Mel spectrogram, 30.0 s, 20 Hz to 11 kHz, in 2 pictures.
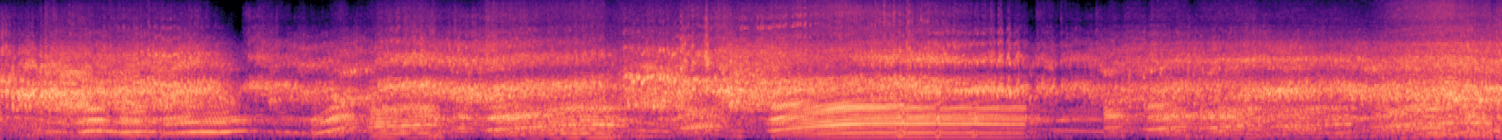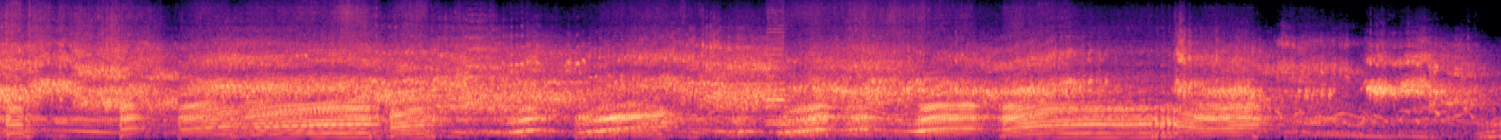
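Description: BMW 530 rally car driven hard on a paved stage. The engine revs up and drops back again and again through the turns, and the tyres squeal as the car slides. The sound fades near the end as the car pulls away.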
